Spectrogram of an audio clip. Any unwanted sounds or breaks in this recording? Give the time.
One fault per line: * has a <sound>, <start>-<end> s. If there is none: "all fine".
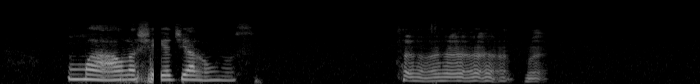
* has a dropout, 1.5-1.6 s
* has a laugh, 4.0-5.5 s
